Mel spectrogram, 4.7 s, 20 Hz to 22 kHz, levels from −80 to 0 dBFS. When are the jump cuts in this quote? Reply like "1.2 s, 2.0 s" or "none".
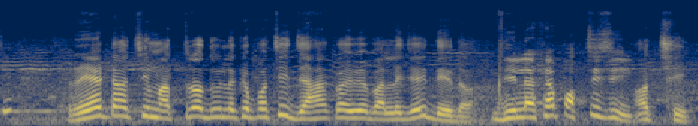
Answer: none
